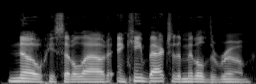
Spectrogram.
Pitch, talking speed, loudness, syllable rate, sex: 125 Hz, 305 wpm, -20 LUFS, 6.4 syllables/s, male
